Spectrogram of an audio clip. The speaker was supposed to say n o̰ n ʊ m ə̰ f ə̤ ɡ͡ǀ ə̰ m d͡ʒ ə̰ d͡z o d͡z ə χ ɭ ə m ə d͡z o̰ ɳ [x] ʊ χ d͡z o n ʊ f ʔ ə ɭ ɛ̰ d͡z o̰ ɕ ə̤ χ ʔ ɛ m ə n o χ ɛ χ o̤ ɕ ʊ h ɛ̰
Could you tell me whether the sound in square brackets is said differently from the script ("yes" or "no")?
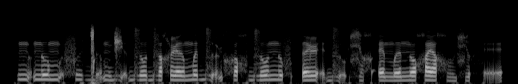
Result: no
